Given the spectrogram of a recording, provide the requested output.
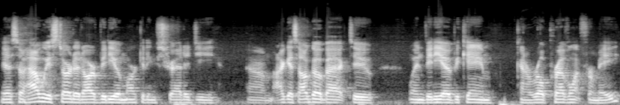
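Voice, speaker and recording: A man with an Alabama accent talks at a moderate pace in a bright, sharp tone, his pitch fairly low and his intonation monotone and flat. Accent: Southern US (Alabama). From US South, Birmingham, Alabama. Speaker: marketing specialist. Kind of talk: podcast interview.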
